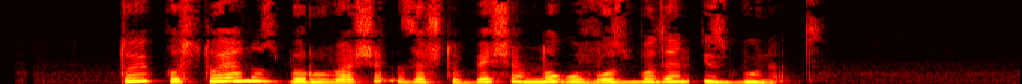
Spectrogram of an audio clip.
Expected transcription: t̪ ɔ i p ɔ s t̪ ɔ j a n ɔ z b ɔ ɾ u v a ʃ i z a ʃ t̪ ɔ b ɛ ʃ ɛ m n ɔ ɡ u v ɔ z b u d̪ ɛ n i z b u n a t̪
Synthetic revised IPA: t̪ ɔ j p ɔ s t̪ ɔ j a n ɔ z b ɔ ɾ u v a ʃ ɛ z a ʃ t̪ ɔ b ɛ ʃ ɛ m n ɔ ɡ u v ɔ z b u d̪ ɛ n i z b u n a t̪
